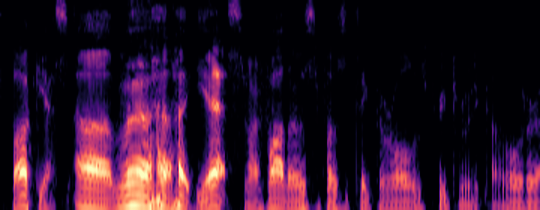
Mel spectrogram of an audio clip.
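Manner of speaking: ordinary delivery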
